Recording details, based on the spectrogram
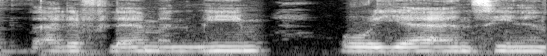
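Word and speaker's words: الم: The hint to pronounce these surahs or these letters is to pronounce them as you are spelling the letters of the alphabet with saying the name of each letter separately. So I won't read this word as Alam, because normally we use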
